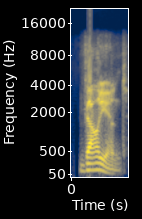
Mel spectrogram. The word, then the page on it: valiant: American English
